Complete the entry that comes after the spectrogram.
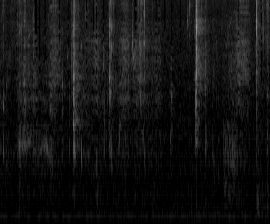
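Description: Close-up chewing of a mouthful of sandwich, with scattered soft wet clicks and smacks of lips and tongue. A steady low hum runs underneath.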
